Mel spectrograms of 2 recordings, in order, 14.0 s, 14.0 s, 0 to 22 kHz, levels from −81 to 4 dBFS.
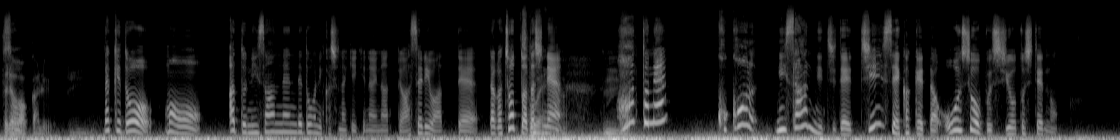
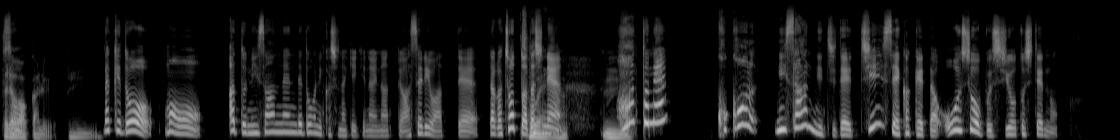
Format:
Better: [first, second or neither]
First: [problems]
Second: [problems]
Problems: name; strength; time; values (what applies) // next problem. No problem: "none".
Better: second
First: low rumble; faint; throughout; 20 dB below the speech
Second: none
